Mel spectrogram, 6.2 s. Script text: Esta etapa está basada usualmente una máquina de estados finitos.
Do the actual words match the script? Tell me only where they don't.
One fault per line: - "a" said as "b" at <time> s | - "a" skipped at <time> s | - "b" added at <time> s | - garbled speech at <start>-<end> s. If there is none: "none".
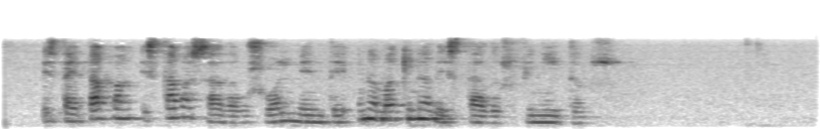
none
